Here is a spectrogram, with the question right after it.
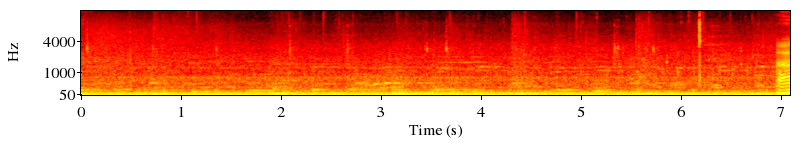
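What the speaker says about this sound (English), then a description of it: "working against the waves here" A boat pushing against waves in the game Don't Starve Shipwrecked, with a steady low watery rumble and scattered small splashes and drips, continuous and moderately loud, with no talking.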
